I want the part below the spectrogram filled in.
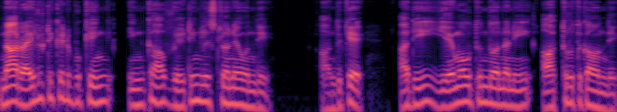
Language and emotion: Telugu, fearful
